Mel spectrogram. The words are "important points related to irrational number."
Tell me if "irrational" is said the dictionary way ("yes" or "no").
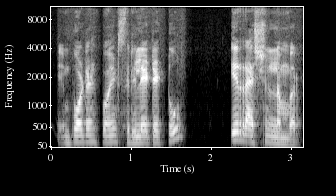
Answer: yes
